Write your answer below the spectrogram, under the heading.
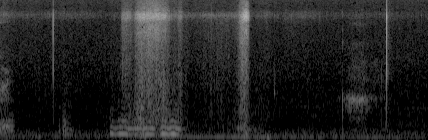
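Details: Sleeping dog snoring indoors: one breathy, rasping snort with a low rumbling undertone lasting about a second, followed by a sharp click and faint rustling in a quiet room.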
